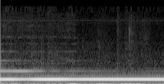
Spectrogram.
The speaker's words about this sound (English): Things about a bowl is the slow fade. So to really honor that silence after the bowl ends, let me play it and let it fade out.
